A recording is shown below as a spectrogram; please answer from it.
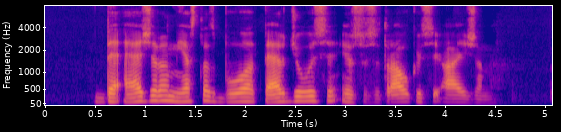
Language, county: Lithuanian, Utena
